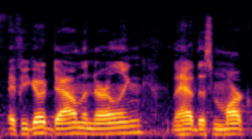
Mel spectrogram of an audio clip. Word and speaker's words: knurling: the rough part and this rough part is called knurling that's with a silent G and it's there so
